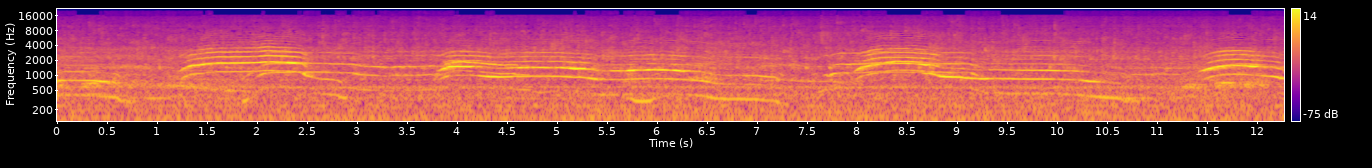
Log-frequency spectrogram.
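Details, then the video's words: Domestic cats in heat, females vocalizing a lot during the cycle: loud arched meows rising then falling, repeated every few seconds, overlapping a lower drawn-out moaning cat, harmonics-rich and strident. "SOM de GATO no cio - Barulho de GATA no cio Gatos miando"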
